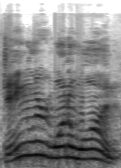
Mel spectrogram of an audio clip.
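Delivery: excited call-out. Real, not acted. Pulls a card, calls it out.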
